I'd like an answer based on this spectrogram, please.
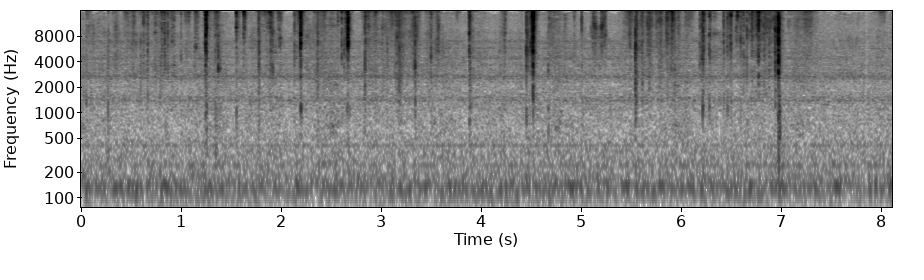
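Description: Light clicks and taps of photocards being handled and set down on album covers, a dozen or so scattered through, over a steady low hum.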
